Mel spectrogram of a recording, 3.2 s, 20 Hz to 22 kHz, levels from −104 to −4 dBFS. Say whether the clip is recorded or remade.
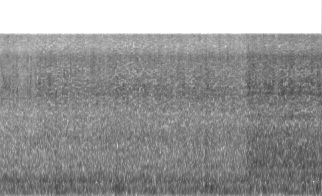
remade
